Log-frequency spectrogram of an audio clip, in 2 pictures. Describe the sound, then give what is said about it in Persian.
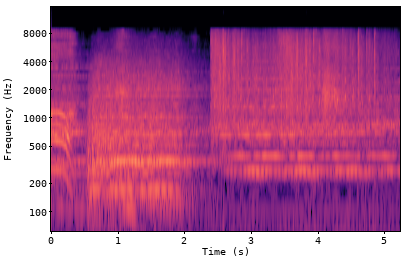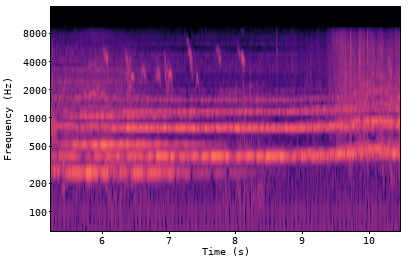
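Carrier pigeons coo and chirp in a steady, moderate layer of soft bird calls, with a few sharp, high chirps in the second half. “پرندگان نامه بر را حاضر کنید.”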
